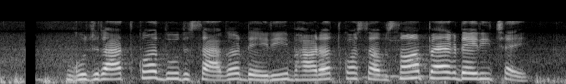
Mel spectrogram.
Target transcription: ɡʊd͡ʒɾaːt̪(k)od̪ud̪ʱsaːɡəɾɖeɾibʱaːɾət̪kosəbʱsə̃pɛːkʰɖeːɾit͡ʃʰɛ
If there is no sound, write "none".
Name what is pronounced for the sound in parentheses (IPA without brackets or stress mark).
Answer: k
